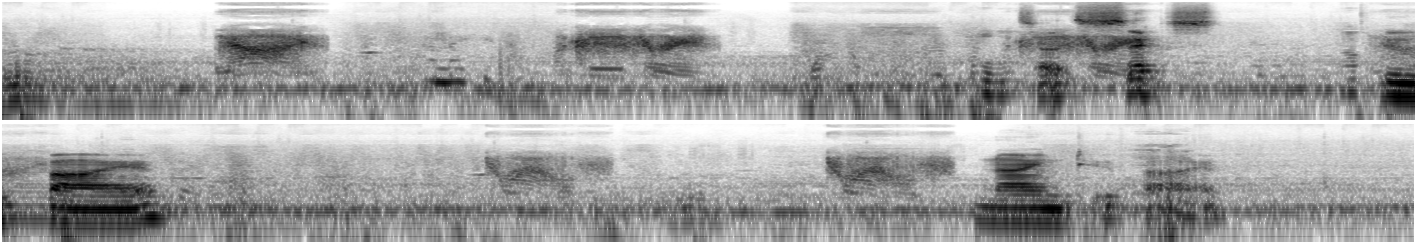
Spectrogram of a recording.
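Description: A man speaks quickly, heard through a crackling radio.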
